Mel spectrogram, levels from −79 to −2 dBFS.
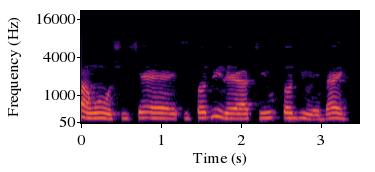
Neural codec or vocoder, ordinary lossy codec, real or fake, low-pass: none; none; real; 7.2 kHz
